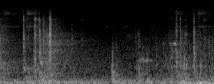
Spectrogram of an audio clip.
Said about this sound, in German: Auch eine Tür zu einem Palast kann quietschen, wenn auch nur leise.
